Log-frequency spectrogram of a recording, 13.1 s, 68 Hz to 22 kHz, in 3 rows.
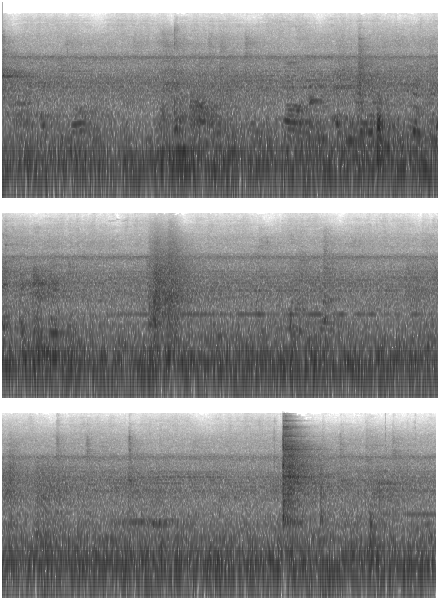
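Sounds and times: faint voices: 0.0s - 11.4s
rumble of machines and air handling: 0.0s - 13.0s.

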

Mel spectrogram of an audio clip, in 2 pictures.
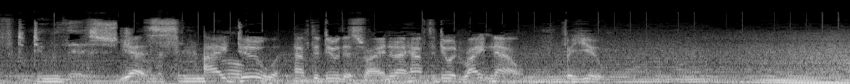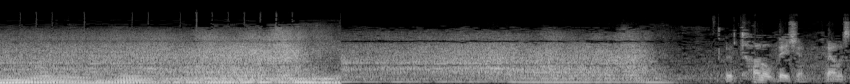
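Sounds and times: background music with ticking beat: 0.0s - 12.0s
car engine running: 0.0s - 16.1s
road noise: 0.0s - 17.0s.

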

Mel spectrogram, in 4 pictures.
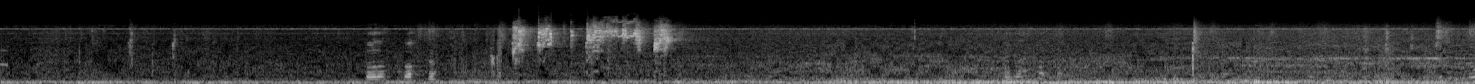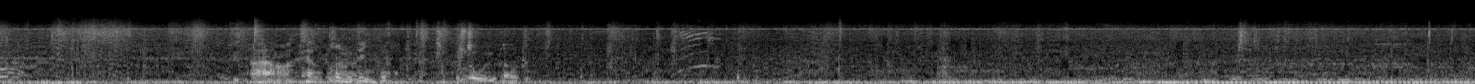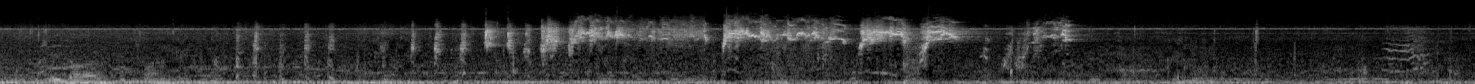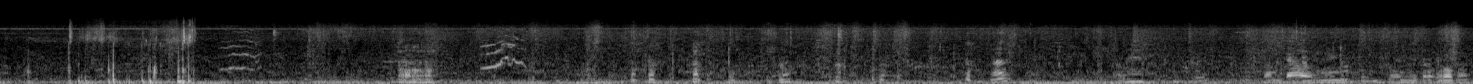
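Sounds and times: baby monkey screaming: 4.9s - 6.9s, 21.4s - 22.0s, 33.8s - 40.3s, 49.0s - 49.6s.

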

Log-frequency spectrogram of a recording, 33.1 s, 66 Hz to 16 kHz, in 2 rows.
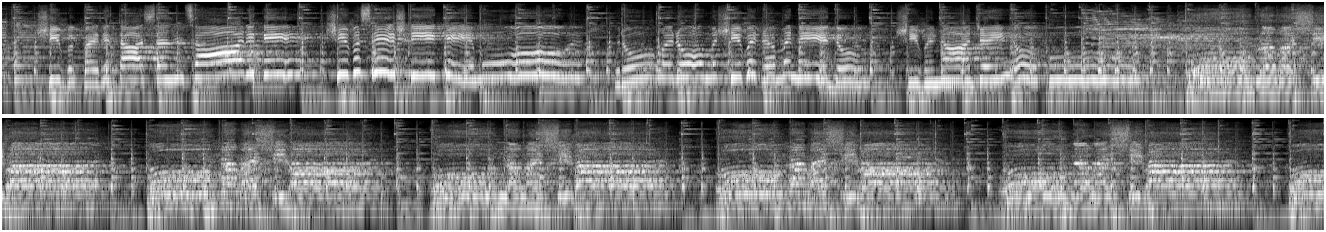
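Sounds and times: steady musical accompaniment: 0.0s - 33.0s
chanted mantra: 14.8s - 21.3s, 29.0s - 33.0s.

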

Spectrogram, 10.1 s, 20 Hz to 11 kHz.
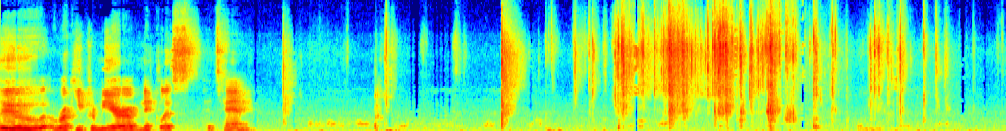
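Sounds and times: foil wrapper crinkling: 5.7s - 9.6s.

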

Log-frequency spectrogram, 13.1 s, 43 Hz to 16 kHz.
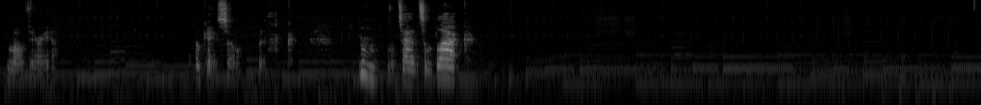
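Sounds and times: colored pencil scratching paper: 0.0s - 13.0s
soft background music: 0.0s - 13.0s.

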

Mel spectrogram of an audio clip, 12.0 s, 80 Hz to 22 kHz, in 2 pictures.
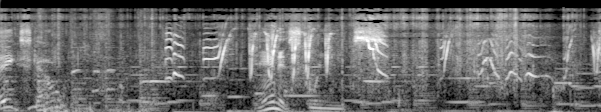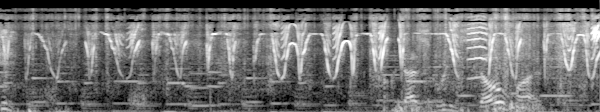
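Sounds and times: background music: 0.0s - 12.0s
squeaky toy squeaking: 0.6s - 12.0s.

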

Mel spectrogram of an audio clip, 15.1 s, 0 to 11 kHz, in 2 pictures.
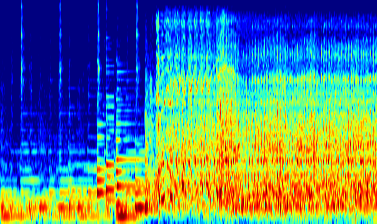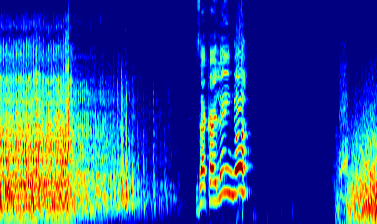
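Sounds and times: guitar music: 0.0s - 3.1s
truck engine running loudly: 2.9s - 11.2s.

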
